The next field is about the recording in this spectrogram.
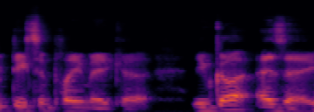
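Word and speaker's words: Eze: play maker you've got essay is how you say his name he's actually really good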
